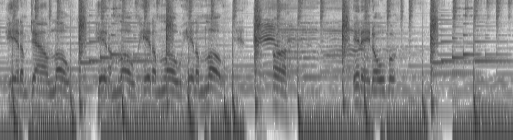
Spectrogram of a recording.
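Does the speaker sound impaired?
No.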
